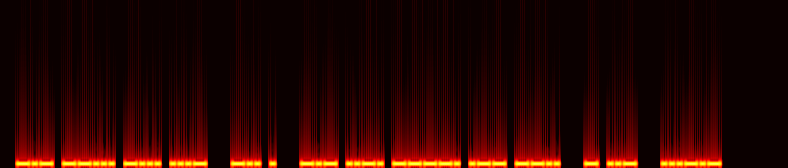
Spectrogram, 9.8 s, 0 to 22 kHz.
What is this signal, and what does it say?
Morse code, heard as a keyed tone, about 25 wpm, 700 Hz. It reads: K7BV DE KF9WZ TU <SK>
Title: K1USN SST QSO Practice 25wpm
